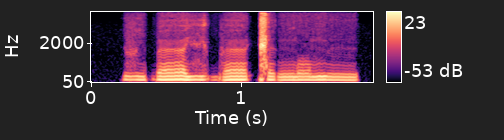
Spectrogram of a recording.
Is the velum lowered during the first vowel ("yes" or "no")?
no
